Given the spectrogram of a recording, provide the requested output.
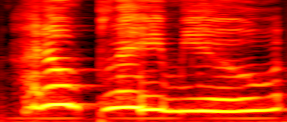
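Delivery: drawn-out high mock sob voice, slow; mock mournful whine. Friends mocking the heroine at the grave: high, slow mock whimper.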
